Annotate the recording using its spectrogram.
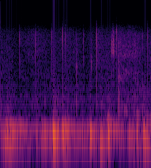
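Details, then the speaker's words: Rapid whooshing fetal heartbeat pulses over a steady low hum with scraping handling noise, picked up by a gel-coated Doppler probe on a pregnant woman's abdomen during fetal monitoring (CTG); fetal heart sounds. "VO et si on a de la chance on entend bien donc ça va être alors aussi imprimé sur le papier et on voit déjà un petit peu sur l'écran les BR de cœur du bébé et on l'entend bien"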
